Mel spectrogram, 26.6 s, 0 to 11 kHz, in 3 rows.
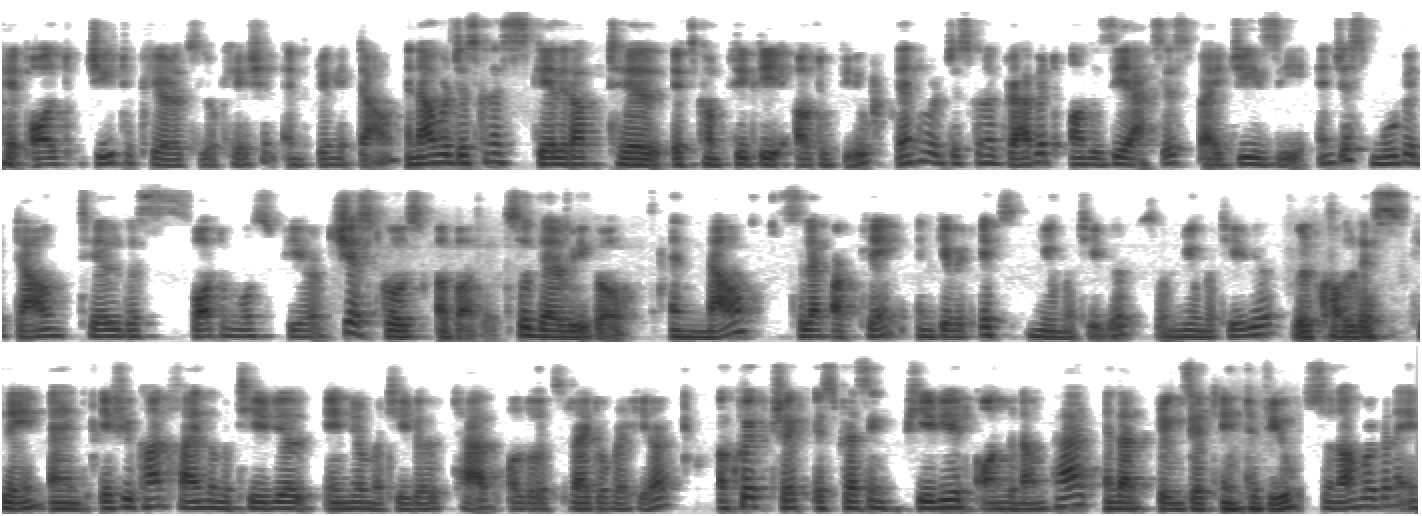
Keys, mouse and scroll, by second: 0.5 alt+g, 2.8 s, 5.1 click, 5.6 g, 6.2 z, 11.0 shift+click, 11.9 shift+space, 12.1 shift+space, 12.4 shift+space, 13.0 shift+space, 13.6 drag, 13.6 right click, 15.3 click, 16.2-16.7 drag, 17.6 click, 17.9-18.2 scroll down 4, 18.3-21.1 middle drag, 21.9 middle click, 23.0 KP_Decimal, 24.7-25.1 scroll up 3, 25.1 middle drag.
